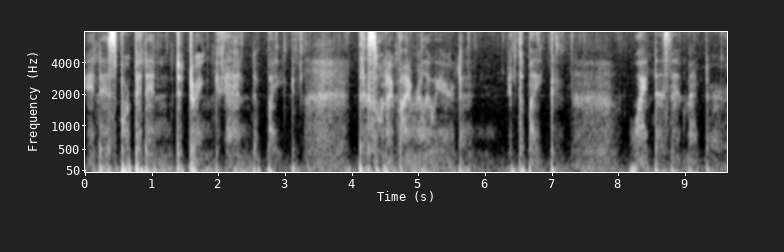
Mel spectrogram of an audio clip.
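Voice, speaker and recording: A Canadian woman whispering close to the mic in an ASMR video, breathy with soft mouth sounds. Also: slow pace, pauses often, poor audio. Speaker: ASMR creator.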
